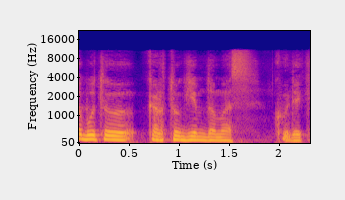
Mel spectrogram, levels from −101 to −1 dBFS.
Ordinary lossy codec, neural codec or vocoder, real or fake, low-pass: AAC, 48 kbps; codec, 24 kHz, 0.9 kbps, DualCodec; fake; 10.8 kHz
